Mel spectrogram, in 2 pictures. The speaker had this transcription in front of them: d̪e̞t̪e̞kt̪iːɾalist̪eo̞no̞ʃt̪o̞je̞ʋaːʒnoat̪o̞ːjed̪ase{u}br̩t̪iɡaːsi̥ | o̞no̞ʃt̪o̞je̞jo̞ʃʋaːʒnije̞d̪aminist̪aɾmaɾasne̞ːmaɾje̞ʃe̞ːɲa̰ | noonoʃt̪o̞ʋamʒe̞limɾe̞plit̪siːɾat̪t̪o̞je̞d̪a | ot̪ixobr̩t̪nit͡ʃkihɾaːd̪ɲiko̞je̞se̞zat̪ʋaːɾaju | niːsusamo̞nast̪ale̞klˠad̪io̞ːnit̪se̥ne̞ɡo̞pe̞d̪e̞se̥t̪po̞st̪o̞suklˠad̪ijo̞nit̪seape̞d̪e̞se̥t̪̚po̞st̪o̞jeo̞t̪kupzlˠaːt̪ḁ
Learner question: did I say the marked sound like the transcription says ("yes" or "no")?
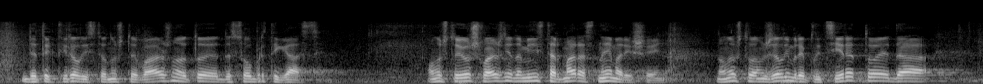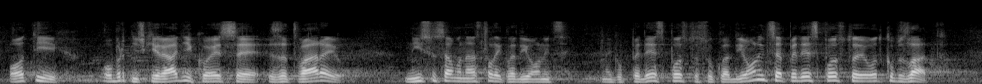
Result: no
